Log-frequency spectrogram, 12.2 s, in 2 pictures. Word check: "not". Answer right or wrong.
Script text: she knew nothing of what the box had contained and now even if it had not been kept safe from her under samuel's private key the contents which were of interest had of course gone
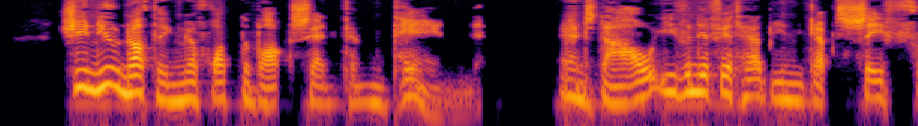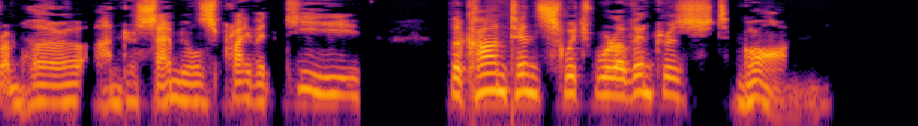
wrong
